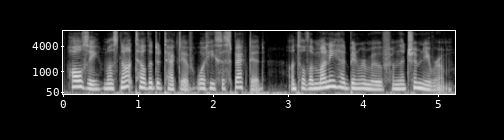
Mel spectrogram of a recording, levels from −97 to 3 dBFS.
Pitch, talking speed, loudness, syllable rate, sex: 185 Hz, 220 wpm, -18 LUFS, 6.5 syllables/s, female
